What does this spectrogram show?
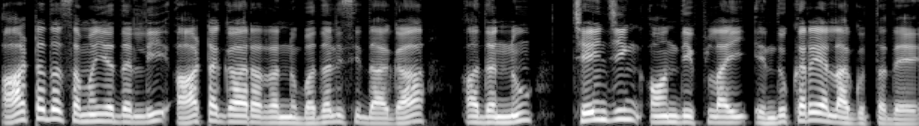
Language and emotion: Kannada, neutral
